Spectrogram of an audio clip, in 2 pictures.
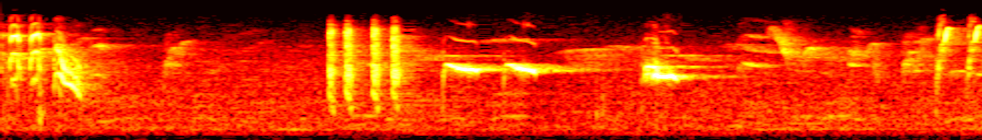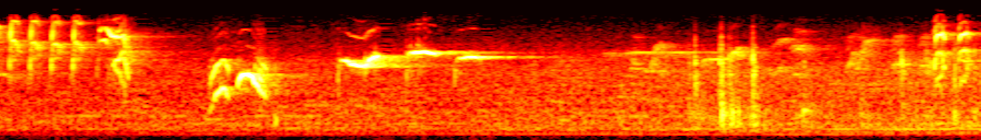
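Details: Performing greater green leafbird of Aceh stock singing a varied, fast medley: sharp clicking trills, clear downslurred whistles, buzzy rattles and abrupt chirps, changing pattern every second or so, with short pauses between phrases.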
